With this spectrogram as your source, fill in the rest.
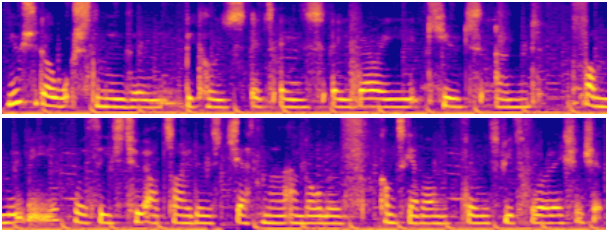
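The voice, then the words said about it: Put-on British accent. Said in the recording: “You can say something about the movie in your British accent.”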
